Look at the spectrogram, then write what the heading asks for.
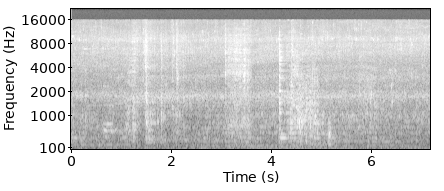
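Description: Potato fries deep-frying in hot oil in a steel wok with a steady sizzle. A perforated steel skimmer scrapes and clinks against the pan as the fries are stirred and lifted, loudest about four seconds in.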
